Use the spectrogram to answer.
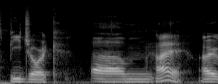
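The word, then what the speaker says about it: Björk: having a a a bork and good time are you oh my god that's not how you say it it's bee jork um hi all right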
